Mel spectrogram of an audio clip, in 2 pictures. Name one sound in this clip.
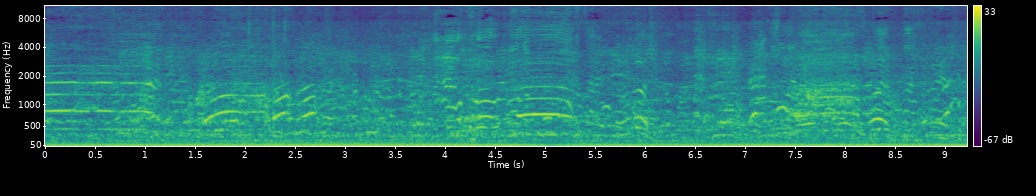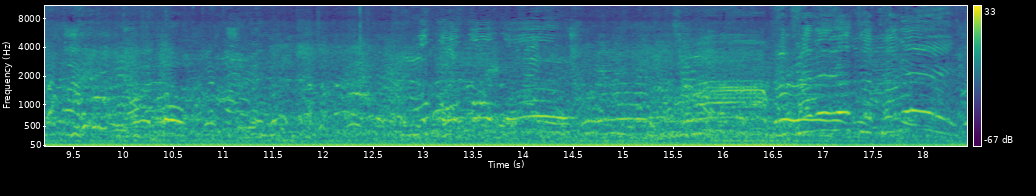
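A dense crowd of people talks nearby.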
